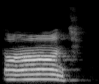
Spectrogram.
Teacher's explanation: नाक की तरफ से प्रेशर निकलेगा आपके मुंह से प्रेशर नहीं निकलेगा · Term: अनुनासिक स्वर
